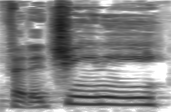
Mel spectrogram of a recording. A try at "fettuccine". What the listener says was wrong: Did she say it like that with that Italian accent? You used an Italian accent when you said fettuccine. Yeah, you went fettuccine. But you really did say that like that.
